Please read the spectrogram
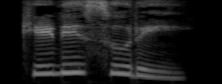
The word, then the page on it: ಕಡುಸಾರೆ: kaḍusāre; kannada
